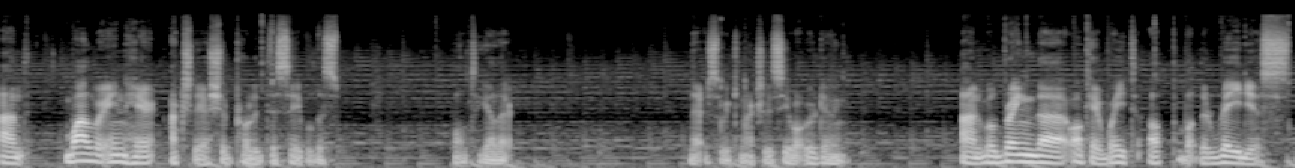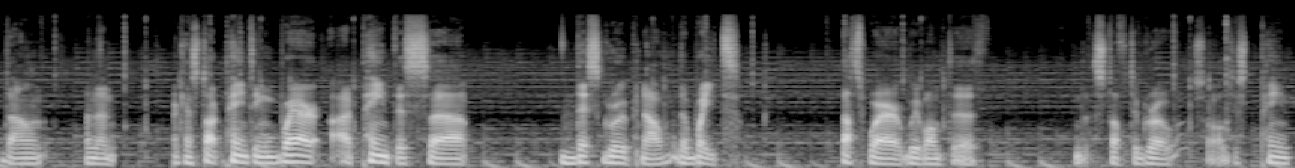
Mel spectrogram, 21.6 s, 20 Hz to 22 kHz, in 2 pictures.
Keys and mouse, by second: 1.9 click, 5.0 click, 5.8 middle click, 7.7-8.8 drag, 9.4-10.5 drag, 11.0 click, 11.7 middle click, 12.4 click, 12.7 middle click, 13.5 middle click, 16.0 middle click, 16.5 click, 17.0 middle click, 17.7 click, 18.2 middle click, 19.0 middle click, 19.5 click, 20.4 middle click, 20.8 click.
